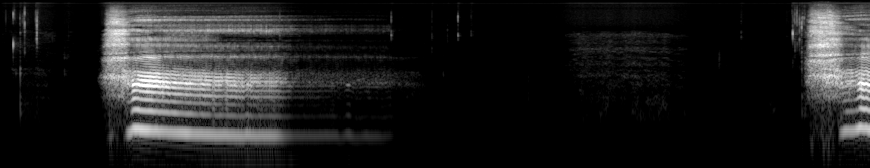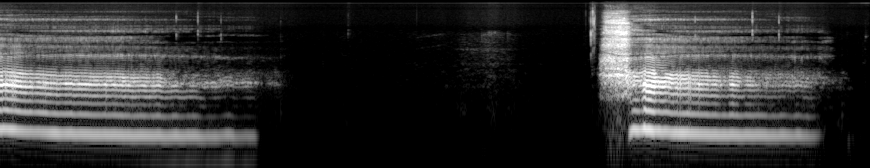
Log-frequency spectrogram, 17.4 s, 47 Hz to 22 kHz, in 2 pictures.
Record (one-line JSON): {"exhalation_length": "17.4 s", "exhalation_amplitude": 31135, "exhalation_signal_mean_std_ratio": 0.44, "survey_phase": "beta (2021-08-13 to 2022-03-07)", "age": "45-64", "gender": "Female", "wearing_mask": "No", "symptom_runny_or_blocked_nose": true, "symptom_fatigue": true, "smoker_status": "Ex-smoker", "respiratory_condition_asthma": false, "respiratory_condition_other": true, "recruitment_source": "REACT", "submission_delay": "3 days", "covid_test_result": "Negative", "covid_test_method": "RT-qPCR"}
